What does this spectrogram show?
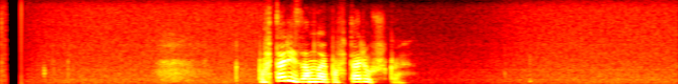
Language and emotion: Russian, positive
